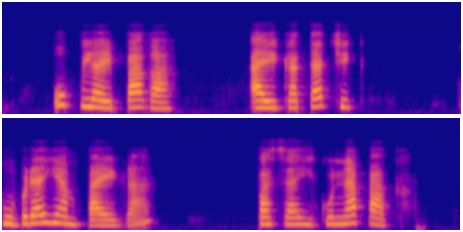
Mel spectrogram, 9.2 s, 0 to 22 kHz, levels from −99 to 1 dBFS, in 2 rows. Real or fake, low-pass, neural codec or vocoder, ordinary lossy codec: fake; 7.2 kHz; codec, 16 kHz, 2 kbps, X-Codec, WavLM features, trained on Multilingual LibriSpeech; Opus, 16 kbps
